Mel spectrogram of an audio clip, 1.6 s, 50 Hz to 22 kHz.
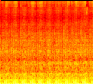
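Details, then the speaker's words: Kawasaki ZX-6R after 10 years idle, carbs cleaned, coolant temperature just reaching top of cold mark, tank propped up, no leaks. Steady, even idle with smooth quick pulse, no knocks; tickover slowing for unknown reason, then stalls. "sounds great, it sounds really nice. Slowing down a bit on the tick over at the moment, don't know why."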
